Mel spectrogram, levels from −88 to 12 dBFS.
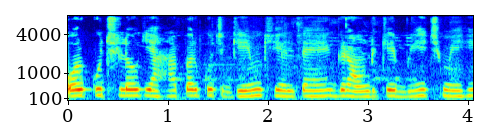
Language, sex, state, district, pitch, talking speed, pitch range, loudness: Hindi, female, Odisha, Malkangiri, 205 Hz, 205 wpm, 195-215 Hz, -17 LUFS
